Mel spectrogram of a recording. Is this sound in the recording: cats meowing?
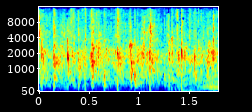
no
